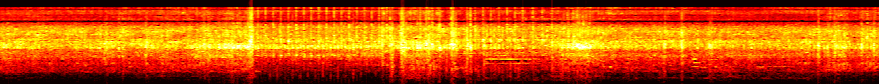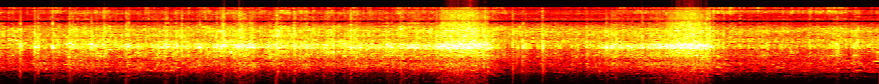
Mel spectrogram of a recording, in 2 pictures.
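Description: Toy train wheels clatter over track joints.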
